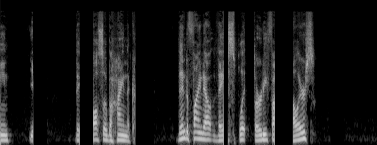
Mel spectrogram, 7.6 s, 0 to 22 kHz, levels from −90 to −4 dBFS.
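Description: At 0.65, 1.58, 2.69, 4.46, 5.48 and 6.60 s the speech drops into blocks of digital silence of 0.28, 0.28, 0.37, 0.09, 0.37 and 0.28 s. Zeros likely replaced unfilled output buffers, the longest fitting 16384-sample blocks. Each is heard as a short hole in the speech.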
